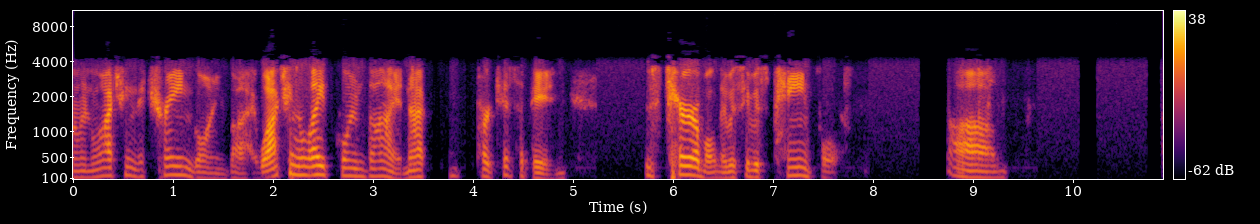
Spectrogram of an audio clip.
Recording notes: 100 Pounders Phone Meeting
